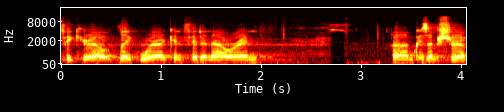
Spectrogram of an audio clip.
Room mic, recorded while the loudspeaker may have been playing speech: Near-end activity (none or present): none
